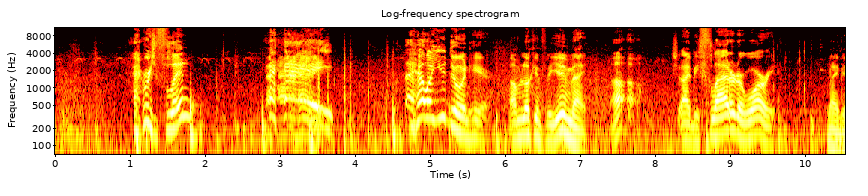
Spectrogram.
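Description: A second young man answers calmly.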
